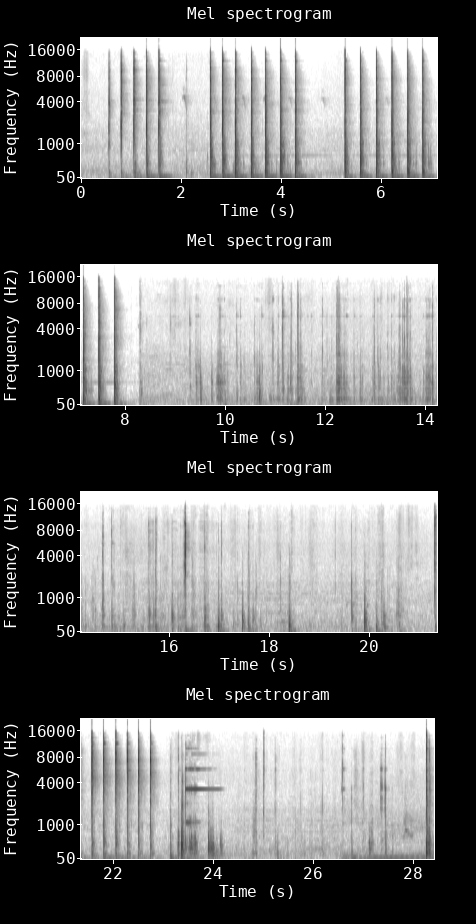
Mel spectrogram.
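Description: Steel gears and parts of an old hand drill being fitted into its metal housing: runs of sharp metallic clicks, about four to five a second, in several bursts with fainter clicking between them, and a brief metallic ring late on.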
